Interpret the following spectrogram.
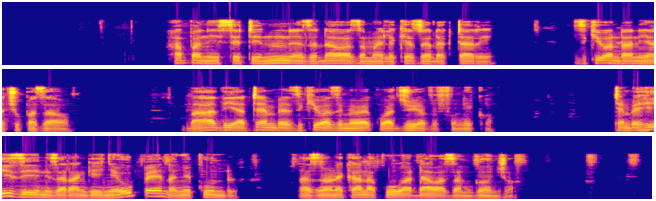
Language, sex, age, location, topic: Swahili, male, 25-35, Kisumu, health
